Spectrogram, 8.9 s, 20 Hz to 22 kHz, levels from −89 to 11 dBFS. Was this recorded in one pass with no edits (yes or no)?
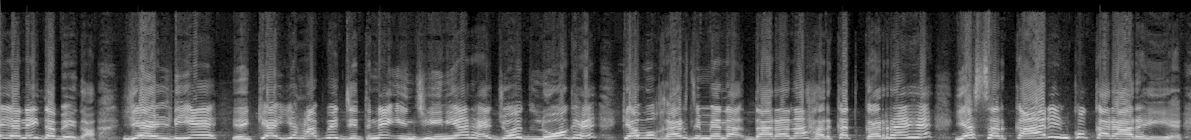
yes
